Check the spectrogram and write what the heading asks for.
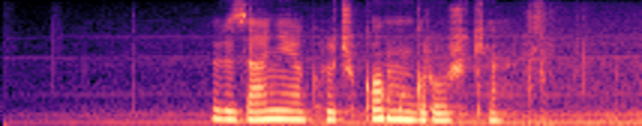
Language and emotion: Russian, neutral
